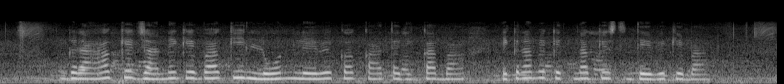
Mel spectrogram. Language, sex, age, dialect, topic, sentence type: Bhojpuri, female, 18-24, Western, banking, question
